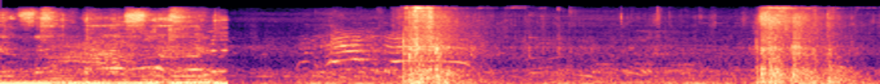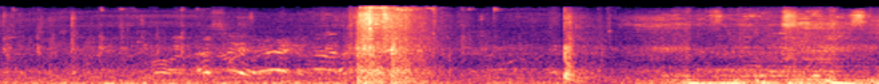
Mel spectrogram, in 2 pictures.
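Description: Live sound of a hydraulic lowrider hop contest: crowd voices, and several loud bangs a few seconds apart as a hopping car slams down. Music with a heavy bass plays at first and cuts off abruptly after about a second and a half.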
